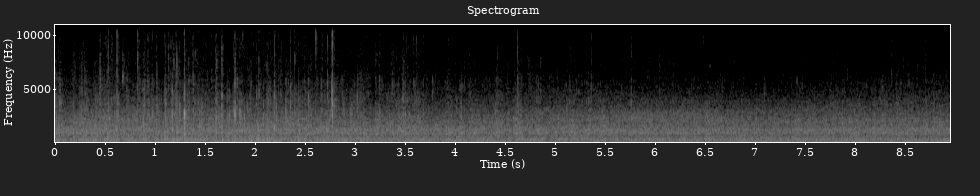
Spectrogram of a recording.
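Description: Faint steady hiss, with a few faint ticks in the first three seconds.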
